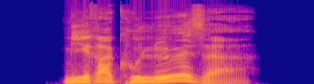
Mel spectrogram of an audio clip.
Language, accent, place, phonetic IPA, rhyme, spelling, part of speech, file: German, Germany, Berlin, [miʁakuˈløːzɐ], -øːzɐ, mirakulöser, adjective, De-mirakulöser.ogg
- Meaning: 1. comparative degree of mirakulös 2. inflection of mirakulös: strong/mixed nominative masculine singular 3. inflection of mirakulös: strong genitive/dative feminine singular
